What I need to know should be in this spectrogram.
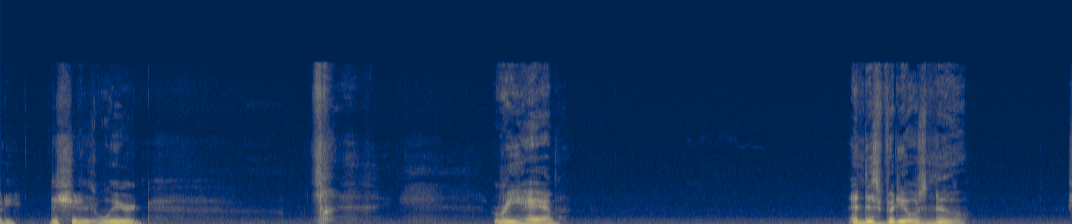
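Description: A middle-aged man speaks in short bursts, close to a phone microphone.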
